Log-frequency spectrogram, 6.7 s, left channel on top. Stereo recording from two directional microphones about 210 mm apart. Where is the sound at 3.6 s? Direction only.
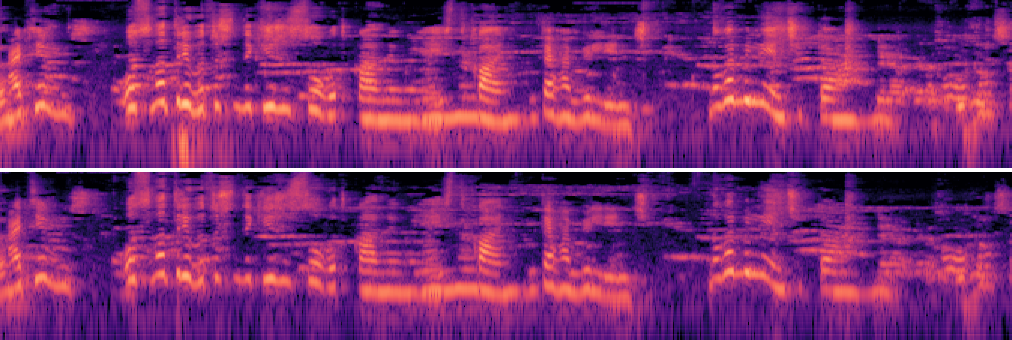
45° right (ahead or behind).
